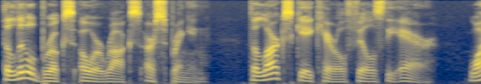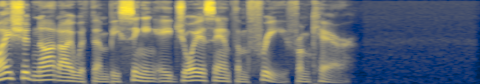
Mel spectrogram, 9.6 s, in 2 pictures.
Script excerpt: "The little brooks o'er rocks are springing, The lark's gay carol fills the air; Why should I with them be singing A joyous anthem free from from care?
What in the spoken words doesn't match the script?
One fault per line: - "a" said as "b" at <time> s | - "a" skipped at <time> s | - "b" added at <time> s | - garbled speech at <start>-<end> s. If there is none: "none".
- "not" added at 5.2 s
- "from" skipped at 7.9 s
